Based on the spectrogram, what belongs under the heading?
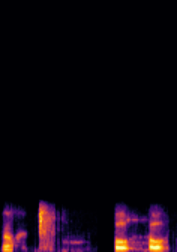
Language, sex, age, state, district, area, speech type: Marathi, male, 60+, Maharashtra, Kolhapur, urban, conversation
